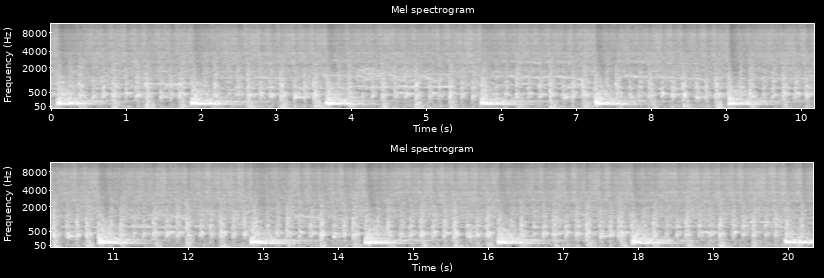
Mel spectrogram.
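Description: Thambolam percussion ensemble playing a loud, driving drum rhythm. Deep bass-drum figures repeat about every two seconds under busy, continuous higher drum and cymbal hits, with a faint wavering melody above.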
